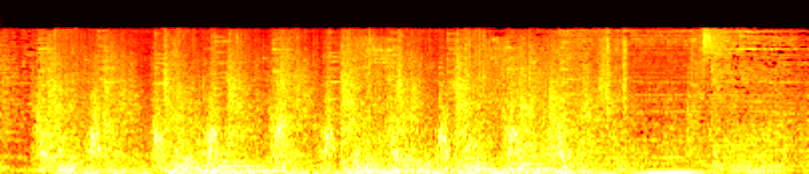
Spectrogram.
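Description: A pickaxe strikes a metal roof repeatedly with sharp clanks.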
